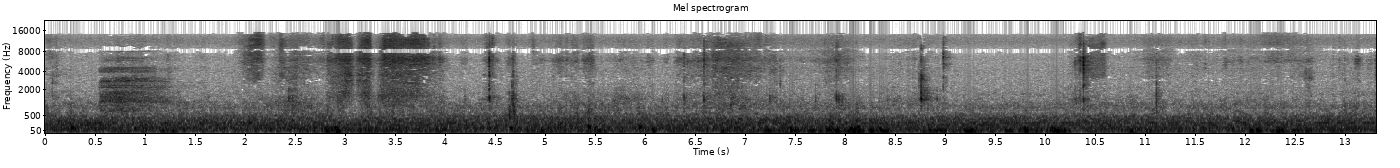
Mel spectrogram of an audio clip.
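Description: Handling noises from an IWI Uzi pistol being reassembled on a towel: cloth rustling and scattered light clicks and scrapes of the gun's parts, over a steady low hum.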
